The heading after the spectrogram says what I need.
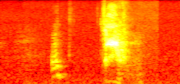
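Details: A faint short inhale followed by one sharp, hissy burst: a single sneeze.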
